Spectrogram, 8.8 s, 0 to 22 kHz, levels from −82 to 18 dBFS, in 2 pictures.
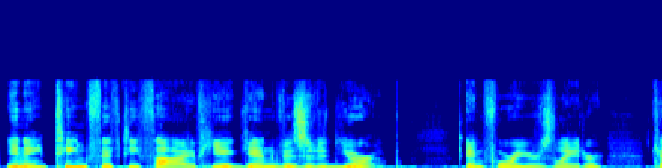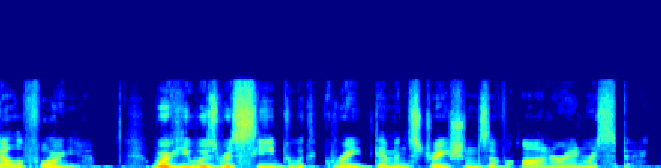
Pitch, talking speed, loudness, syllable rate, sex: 125 Hz, 165 wpm, -22 LUFS, 5.7 syllables/s, male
